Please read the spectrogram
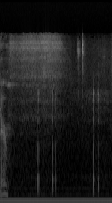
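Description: Computer mouse clicks: one, then a quick pair about a second in and another pair near the end, over a steady low electrical hum.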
